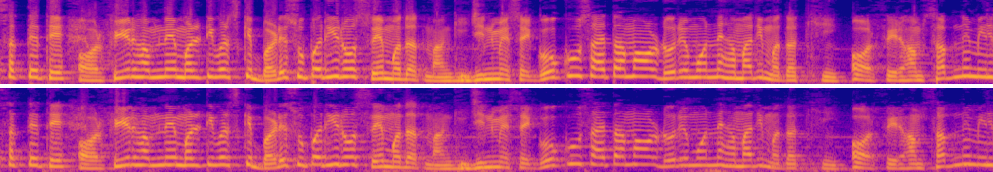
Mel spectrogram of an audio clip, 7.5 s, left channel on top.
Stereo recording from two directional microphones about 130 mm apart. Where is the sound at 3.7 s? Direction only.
40° left (ahead or behind).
